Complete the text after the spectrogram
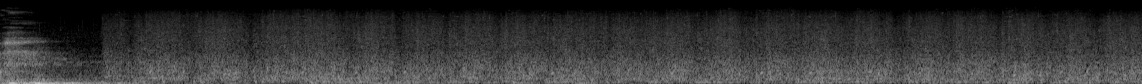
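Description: Hooves splash quickly through shallow water.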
